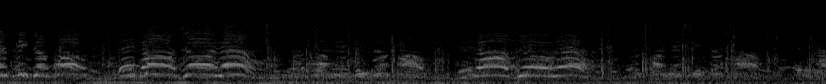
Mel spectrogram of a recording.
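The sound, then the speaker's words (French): A large crowd of masked feminist protesters with raised fists shouts and chants in unison in Lyon, France, on 10 July 2020: loud rhythmic bursts of many voices rising and falling in waves, with a dense din of chatter underneath. “masque en place et poing levé, plaie ouverte d'où sointe une colère viscérale, nous prenons l'espace, le temps, le son.”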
